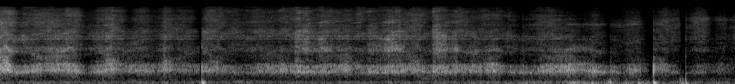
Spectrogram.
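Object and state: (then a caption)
Paper cup scratched with fingernails. Fingernails scratch the outer wall of a single empty, hollow paper cup with a yellow and blue printed pattern, held upside down. A steady, dry rasping scratch with a papery midrange and bright hiss rises and falls for about seven seconds. Occasional short, dull taps cut through the scratching.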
